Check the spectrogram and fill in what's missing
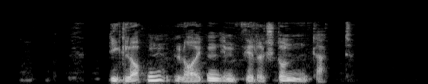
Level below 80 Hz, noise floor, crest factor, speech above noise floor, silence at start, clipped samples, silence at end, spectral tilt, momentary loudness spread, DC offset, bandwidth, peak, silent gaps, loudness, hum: -56 dBFS; -76 dBFS; 18 dB; 58 dB; 1.1 s; under 0.1%; 0.8 s; -6 dB/octave; 14 LU; under 0.1%; 7.8 kHz; -2 dBFS; none; -18 LUFS; none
